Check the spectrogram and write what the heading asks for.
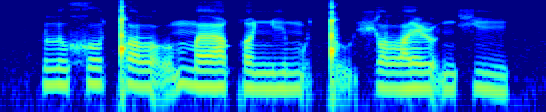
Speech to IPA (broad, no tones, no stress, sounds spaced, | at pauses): l u x o ǃ o lˠ ṵ m ɐː qʷ ɘ ɲ i m o̰ ǃ ṵ ç u lˠ i ɭ ṵ nʲ ç i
